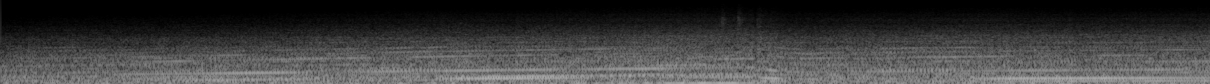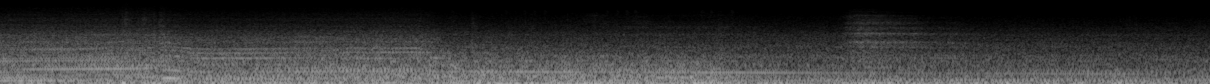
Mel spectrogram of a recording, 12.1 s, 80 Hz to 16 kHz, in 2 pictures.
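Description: A Lamborghini V12 engine revs loud and close, its smooth multi-toned howl rising and falling through the gears in long sweeps over a steady road roar, with no voices.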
